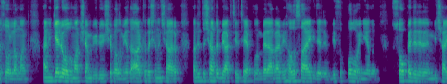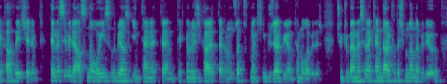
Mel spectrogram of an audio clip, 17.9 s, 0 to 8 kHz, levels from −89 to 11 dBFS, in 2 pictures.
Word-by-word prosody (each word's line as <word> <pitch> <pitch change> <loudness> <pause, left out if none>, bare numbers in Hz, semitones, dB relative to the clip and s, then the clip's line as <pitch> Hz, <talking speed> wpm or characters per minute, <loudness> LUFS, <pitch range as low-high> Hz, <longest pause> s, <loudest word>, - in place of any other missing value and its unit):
zorlamak, 100 -2 -3 0.2
hani, 125 -1 +1
"Gel 140 +3 +10
oğlum, 120 -3 +3
akşam 115 0 0
bir 110 - -6
yürüyüş 110 0 -2
yapalım" 100 0 -3
ya 105 0 -1
da - - 0
arkadaşını 115 +1 -1
çağırıp, 105 -2 0 0.2
"Hadi, 130 0 -5
dışarıda 130 0 +2
bir - - +5
aktivite 110 +2 +1
yapalım, 100 0 -3
beraber 105 +2 +3
bir 115 - -6
halı 115 0 -2
sahaya 115 -2 +5
gidelim, 100 -2 -6
bir 115 - -6
futbol 130 0 -4
oynayalım, 100 -2 -5 0.3
sohbet 120 +2 +1
edelim, 105 -2 -2
bir - - -9
çay 115 +1 +1
kahve 120 +4 -1
içelim" 135 0 -3 0.2
demesi 155 +3 +5
bile 155 - +2
aslında 110 +5 +1
o 130 - -2
insanı 135 -1 -1
birazcık 125 0 0
internetten, 115 -3 -3
teknolojik 120 +3 -6
aletlerden 110 -2 +1
uzak 110 +5 -4
tutmak 125 -3 -6
için 125 +3 -8
güzel 120 0 +4
bir 110 - -4
yöntem 105 +2 -4
olabilir. 100 -2 -8 0.3
Çünkü 125 +1 -7
ben, 125 -1 +5
mesela 125 0 +3
kendi 130 +2 0
arkadaşımdan 130 0 0
da 115 -3 -4
biliyorum, 100 +7 -5
115 Hz, 180 wpm, -24 LUFS, 105-125 Hz, 0.3 s, Gel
